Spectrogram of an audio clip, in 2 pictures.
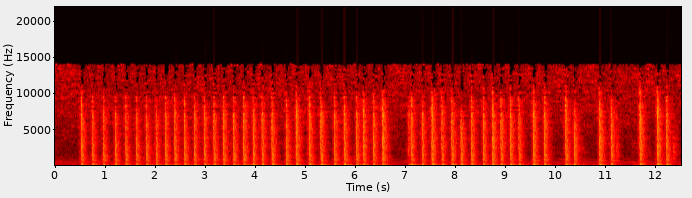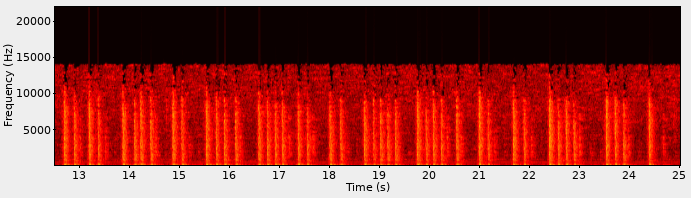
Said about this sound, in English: the tapping got like so loud and forceful and like just over and over and over and over again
